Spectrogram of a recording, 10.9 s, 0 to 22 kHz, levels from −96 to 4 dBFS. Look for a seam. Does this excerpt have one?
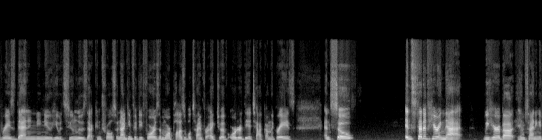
no; 0 cuts

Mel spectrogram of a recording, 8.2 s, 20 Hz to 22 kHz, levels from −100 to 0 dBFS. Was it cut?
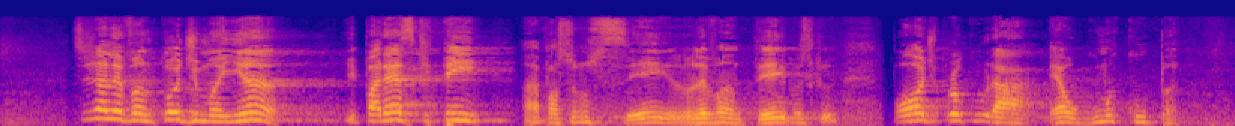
yes; 1 cut; at 3.4 s

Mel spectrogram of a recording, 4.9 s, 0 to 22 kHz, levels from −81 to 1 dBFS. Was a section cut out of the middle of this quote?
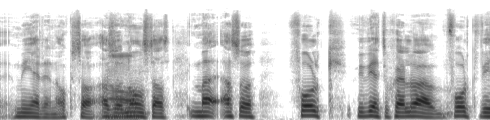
yes; 1 cut; at 1.9 s

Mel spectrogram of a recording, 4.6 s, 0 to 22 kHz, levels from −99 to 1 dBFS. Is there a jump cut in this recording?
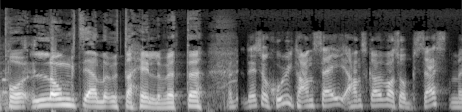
yes; 1 cut; at 2.3 s

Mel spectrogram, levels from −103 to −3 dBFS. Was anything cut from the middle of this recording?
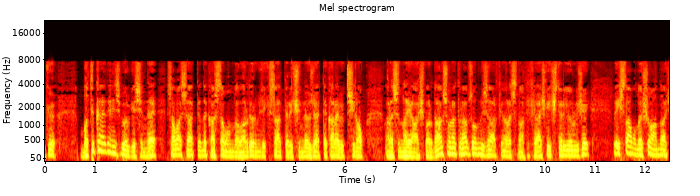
yes; 1 cut; at 6.0 s

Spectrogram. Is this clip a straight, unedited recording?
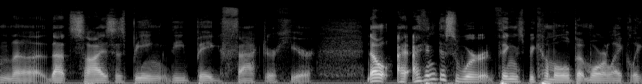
no; 1 cut; at 3.9 s

